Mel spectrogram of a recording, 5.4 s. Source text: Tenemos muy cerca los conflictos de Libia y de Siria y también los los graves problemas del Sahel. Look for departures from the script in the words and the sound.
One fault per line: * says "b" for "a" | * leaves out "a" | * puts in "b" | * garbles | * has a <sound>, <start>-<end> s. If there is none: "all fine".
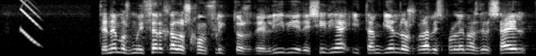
* has a chirp, 0.2-0.4 s
* leaves out "los"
